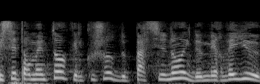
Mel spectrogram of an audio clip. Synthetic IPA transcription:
ɛsɛt̪ɑ̃mɛmt̪ɑ̃kʲɛlkəʃozd̪əpasjɔnɑ̃ed̪əmɛʁvejø

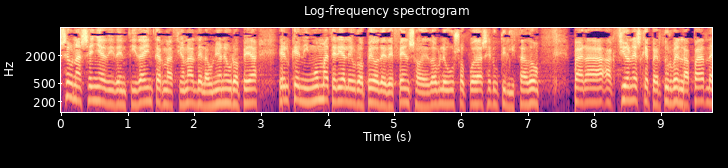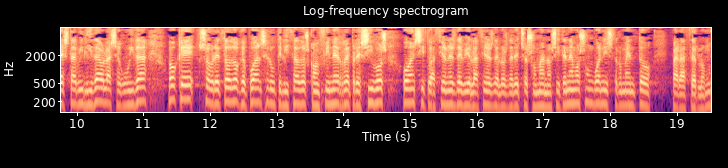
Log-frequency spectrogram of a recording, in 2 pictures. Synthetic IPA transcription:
seunase̞ɲaðeiðe̞nt̪iðaint̪e̞ɾnaθjo̞nald̪e̞launjõne̞wɾo̞pe̞ae̞lke̞nĩŋɡunmat̪e̞ɾjale̞wɾo̞pe̞oðe̞ðe̞fe̞nsaoðe̞ð̞o̞β̞le̞uso̞pwe̞ðase̞ɾut̪iliθað̞o̞ | paɾaːkθjo̞ne̞ske̞pe̞ɾt̪uɾβe̞nlapaθlaest̪aβ̞iliðao̞lase̞ɣ̞uɾiðaoke̞so̞β̞ɾe̞t̪o̞ð̞o̞ke̞pwe̞ðanse̞ɾut̪iliθaðo̞sko̞ɱfine̞zre̞pɾe̞siβ̞o̞soe̞nsit̪waθjo̞ne̞zðe̞β̞jo̞laθjo̞ne̞zð̞e̞lo̞zð̞e̞ɾe̞t͡ʃo̞sumãno̞sit̪e̞nẽ̞mo̞sumbwe̞nĩnst̪ɾumẽ̞nt̪o̞ | paɾaːθe̞ɾlo

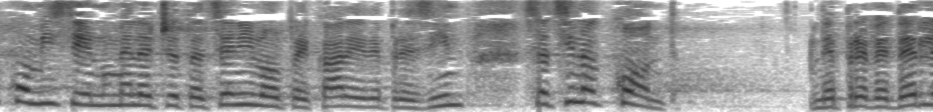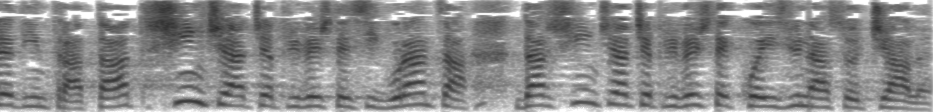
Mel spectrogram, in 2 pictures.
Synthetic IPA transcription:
ko̞misijeɨnːume̞le̞t͡ʃe̞t̪ət̪se̞nilo̞rpe̞kaɾe̞jre̞pɾe̞zint̪sət̪sinəko̞nt̪ | d̪e̞pɾe̞ve̞d̪e̞ɾile̞d̪int̪ɾat̪at̪ʃiɨnt͡ʃejat͡ʃe̞pɾive̞ʃt̪e̞siɡuɾant̪sad̪arʃiɨnt͡ʃe̞at͡ʃe̞pɾive̞ʃt̪e̞ko̞eziuneaso̞t͡ʃialə

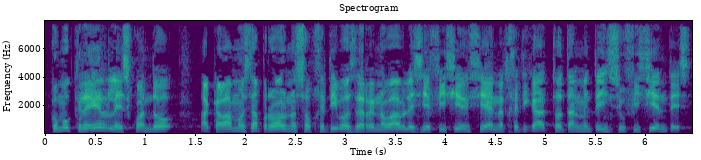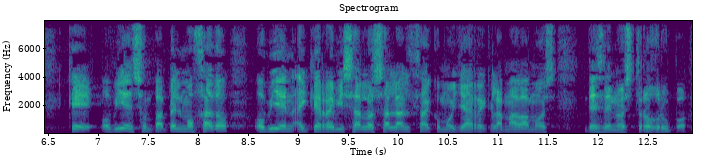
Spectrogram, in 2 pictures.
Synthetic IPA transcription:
ko̞mo̞kɾe̞e̞ɾle̞skwand̪o | akaβamo̞zðe̞apɾo̞βaɾuno̞so̞βxe̞t̪iβ̞o̞zðe̞re̞no̞β̞aβle̞s̬ie̞fiθje̞nθjaene̞ɾxe̞t̪ikat̪o̞t̪almẽnt̪e̞insufiθje̞nt̪e̞s | ke̞oβje̞nso̞mpape̞lmo̞xaðo̞ːβje̞na̰jke̞re̞β̞isaɾlo̞salalθako̞mo̞ʝare̞klamaβamo̞zðe̞zðe̞nwe̞st̪ɾo̞ɣɾupo̞

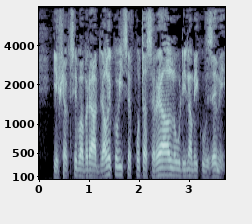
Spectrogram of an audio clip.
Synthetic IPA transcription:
jɛfʃak̚t̪r̥ɛbabɾaːt̪̚dalɛkoviːt͡sɛfpo̞t̪asɾɛaːlno̞wdɪnamɪkuvzɛmɪ

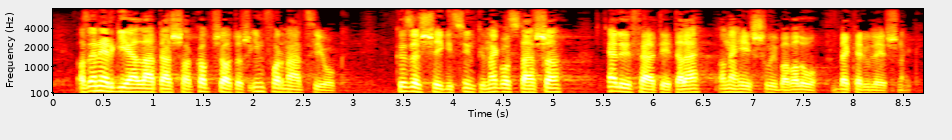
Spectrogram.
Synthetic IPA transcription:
ɒ̰zɛnɛrɡijɒɛlːaːt̪aːʃːɒlkɒp̚t͡ʃo̞lɒt̪o̞ʃiɱfo̞rmaːt̪sijoːkː | ø̞zø̞ʃːeːɡisint̪yːmɛɡo̞st̪aːʃɒ | ɛløːfɛlt̪eːt̪ɛlɛɒnɛɦeːʃʃuːjbɒvɒloːbɛkɛɾyleːʃnɛ̰k

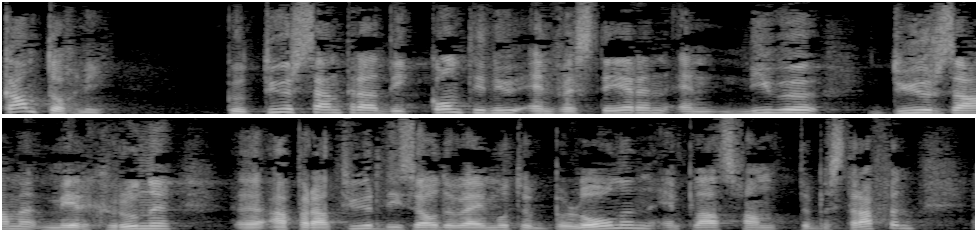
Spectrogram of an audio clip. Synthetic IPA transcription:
kɑntɔxni | kɵlˠtyːrsɛntraːdikɔntinyʔɪnvɛstɪːɾənɪnːiʋə | dyːrzaːməmɪːrɣrunəʔɑpaɾatyːrdizɑwdənʋɛjmutənbəloːnənɪnplaːtsfɑntəbəstrɑfən

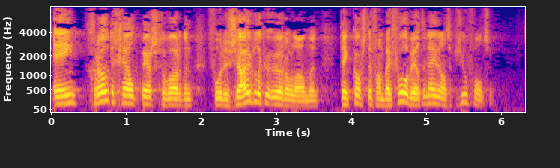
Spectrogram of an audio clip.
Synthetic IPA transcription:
eːnχrowtəχɛlˠt̚pɛrsχəʋɔrdənv̥ʊːrdəzœɥdələkəøːɾowlɑndən | tɛnkɔstəvɑnbɛjvoːrbeːlˠtdənejdərlɑnsə̥pɛnsjunfɔnsən

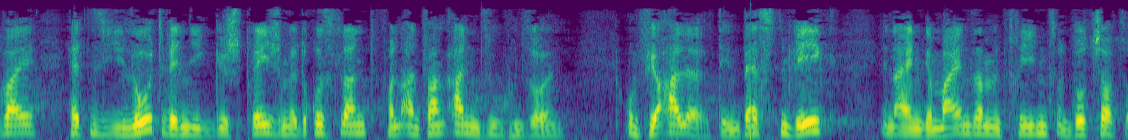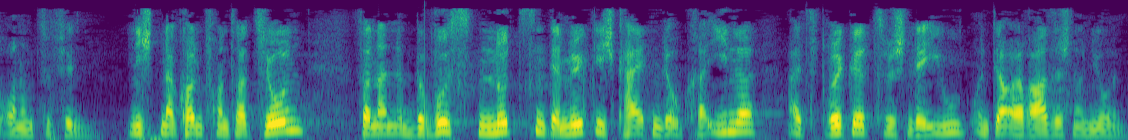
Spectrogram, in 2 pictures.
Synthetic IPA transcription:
baɪ | hɛtn̩ziːdiːnoːtv̥ɛndɪɡŋ̩ɡəʃpʁ̥ɛːçəmɪtʁʊslantfɔnʔanfaŋʔanzuːxn̩zɔlən | ʔʊmfyːɐʔaləd̥eːnbɛstn̩veːk | ɪnaɪnənɡəmaɪnzaːmənfʁ̥iːdn̩sʊntv̥ɪɐtʃaft͡sʔɔɐdnʊŋt͡sufɪndn̩ːɪçtɪneɐkʰɔnfʁ̥ɔntʰat͡sjoːn | z̥ɔndɐnɪmbəvʊstn̩nʊt͡sn̩deːɐmøːklɪçkʰaɪtn̩deːɐukʁ̥aʔiːnə | ʔalsb̥ʁʏkət͡sv̥ɪʃn̩deːɐeːuːʊntd̥eːɐɔʏʁaːzɪʃn̩unjoːn

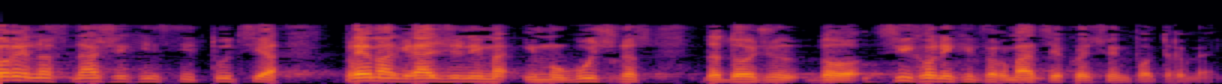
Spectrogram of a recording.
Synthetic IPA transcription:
oɾe̞no̞st̪naʃixinst̪it̪uːt̪sijapɾe̞maɡɾad͡ʒanimaʔimo̞ɡuːt͡ɕno̞st̪d̪ad̪o̞ːd͡ʒud̪o̞sʋiːxo̞nixinfo̞ɾmaːt̪sijako̞jesuimpo̞̰t̪ɾebnḛ

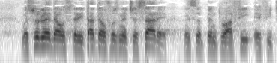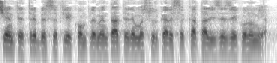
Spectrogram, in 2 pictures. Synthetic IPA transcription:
məsuɾile̞d̪eawst̪e̞ɾit̪at̪eawfo̞st̪net͡ʃe̞saɾe̞ɨnsəpe̞nt̪ɾuafiʔe̞fit͡ʃie̞nt̪e̞t̪ɾe̞buje̞səfije̞ko̞mple̞me̞nt̪at̪e̞d̪e̞məsurʲkaɾe̞səkat̪alize̞ze̞ːko̞no̞mija̰

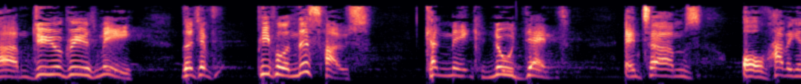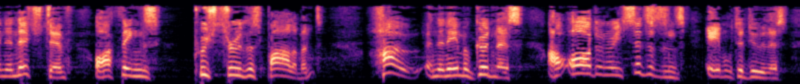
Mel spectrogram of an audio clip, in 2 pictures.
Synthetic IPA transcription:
dɨjɨːɡɹiwɨðmi | ðɨɾɨf | pʰipl̩ˠə̃nðɪshaʊs | kʰɨ̃nmeɪknoʊdɛ̃nt | ɨ̃ntʰɜ̃˞mz | ʌv̥hævɪ̃ŋɨ̃nɨnɪʃɨ̥ɾɪv | ə˞θɪ̃ŋz̥ | pʰʉʃθɹʉðɪspʰɑɹlˠəmə̃nt | haʊɨ̃nðɨnẽɪ̃mʌvɡʊdⁿnɨs | ʔə˞ʔɔɹdⁿn̩əɹisɪɾɨzə̃nz | eɪbl̩ˠtʰɨdɨðɪs

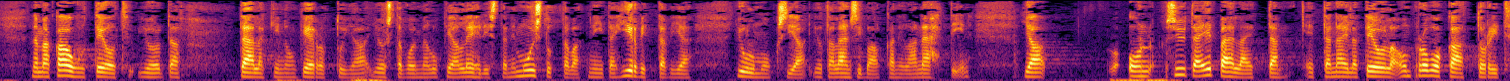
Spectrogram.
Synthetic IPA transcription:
næmækɑuhut̪teot̪joit̪ɑ | t̪æːlːækinoŋkerːot̪ːujɑjoist̪ɑʋoimːelukeɑllehdist̪ænemuist̪ut̪ːɑʋɑt̪niːt̪æhirʋit̪ːæʋiæjulmouksiɑ̰joit̪ɑlænsibɑlkːɑnilːɑnæht̪ḭːnjɑ | onsyːt̪æepæilːæet̪ːæet̪ːænæilːæt̪eoilːɑ̰ʔomproʋokɑːt̪ːorit̪

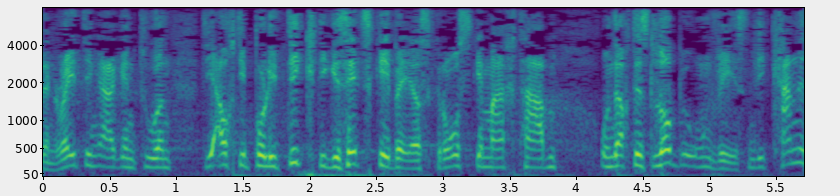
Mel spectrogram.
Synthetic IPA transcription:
eːnʁeɪtɪŋaɡɛntʰuːʁən | d̥iːaʊxd̥iːpolitiːkd̥iːɡəzɛt͡sɡ̥eːbɐeːɐst̚ɡ̥ʁoːsɡ̥əmaχthaːbm̩ | ʊntaʊxd̥aslobiʊnveːzn̩viːkʰanɛ

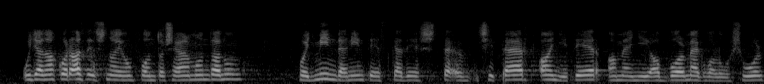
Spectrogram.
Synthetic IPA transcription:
ʔuɟɒnɒkːo̞ɾɒziʃnɒɟo̞ɱfo̞n̪t̪o̞ʃɛlmo̞nd̪ɒnuŋk | ho̞ɟmind̪ɛnint̪eːskɛd̪eːʃʃit̪ɛrvɒɲːit̪eːɾɒmɛɲːiɒbːoːlmɛɡʋɒloːʃul

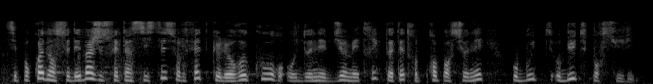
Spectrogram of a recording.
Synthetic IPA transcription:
sɛpuʁkwad̪ɑ̃səd̪ebaʒəswɛt̪ɛ̃sist̪esyʁləfɛt̪kələʁəkuːʁod̪ɔnebjɔmet̪χik̚d̪wat̪ɛt̪χəpχɔpɔʁsjɔneobuobyt̪puʁsɥivi

